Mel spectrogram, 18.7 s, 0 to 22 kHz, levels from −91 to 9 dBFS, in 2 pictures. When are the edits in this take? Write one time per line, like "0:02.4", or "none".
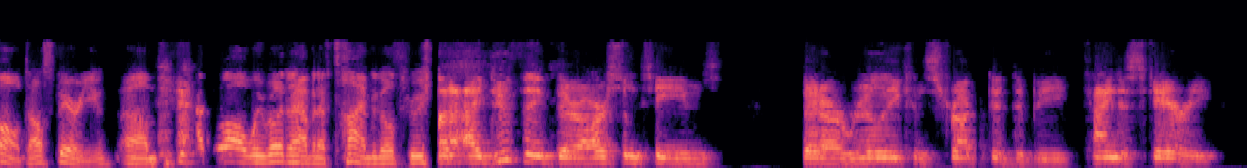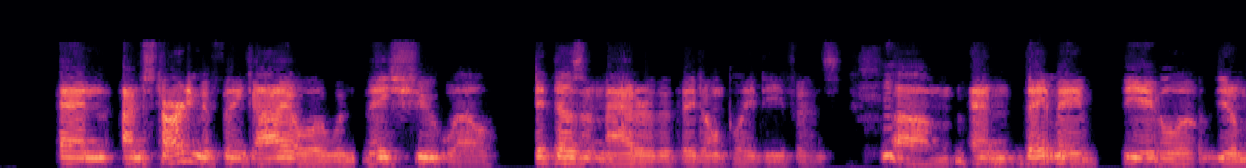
0:03.2

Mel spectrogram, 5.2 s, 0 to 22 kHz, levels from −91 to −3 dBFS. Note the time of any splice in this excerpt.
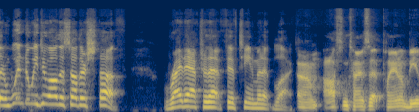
0:03.7

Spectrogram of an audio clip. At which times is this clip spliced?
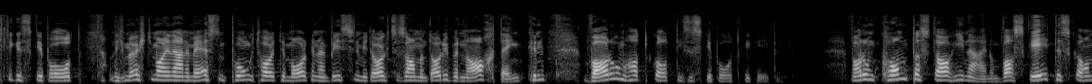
none

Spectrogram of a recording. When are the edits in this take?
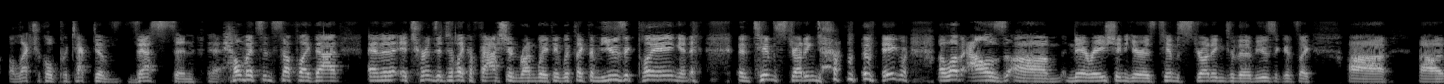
0:02.0

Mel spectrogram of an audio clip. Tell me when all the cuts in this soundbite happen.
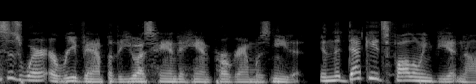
none

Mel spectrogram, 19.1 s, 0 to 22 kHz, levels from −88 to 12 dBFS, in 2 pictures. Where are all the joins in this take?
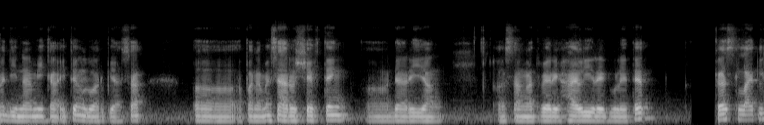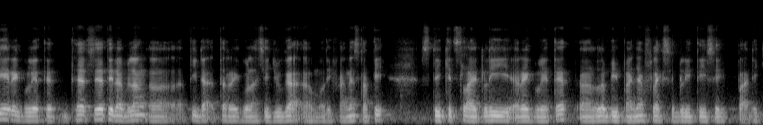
none

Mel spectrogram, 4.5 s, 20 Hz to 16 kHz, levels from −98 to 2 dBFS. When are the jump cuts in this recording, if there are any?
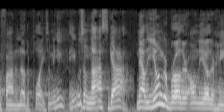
0:02.7

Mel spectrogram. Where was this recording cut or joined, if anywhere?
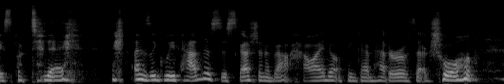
0:01.2

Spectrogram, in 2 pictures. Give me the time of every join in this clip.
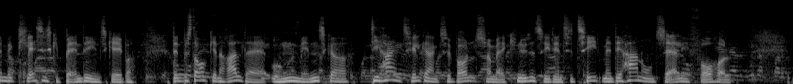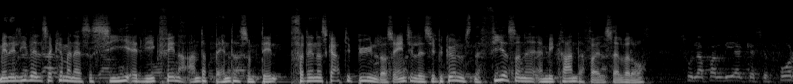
none

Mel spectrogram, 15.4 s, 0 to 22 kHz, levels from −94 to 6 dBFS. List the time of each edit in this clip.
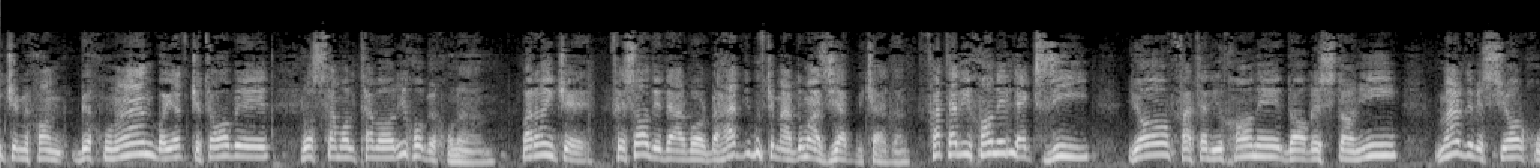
0:09.2

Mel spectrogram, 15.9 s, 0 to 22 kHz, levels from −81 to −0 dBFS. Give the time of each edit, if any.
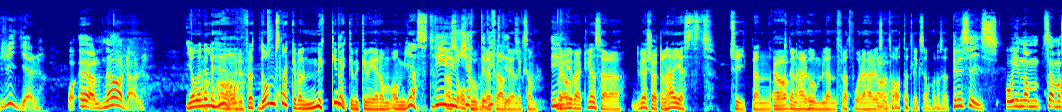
none

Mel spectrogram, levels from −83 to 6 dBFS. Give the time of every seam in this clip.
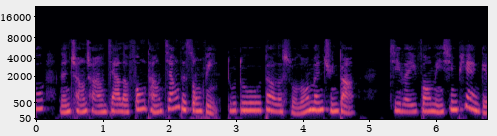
0:02.8

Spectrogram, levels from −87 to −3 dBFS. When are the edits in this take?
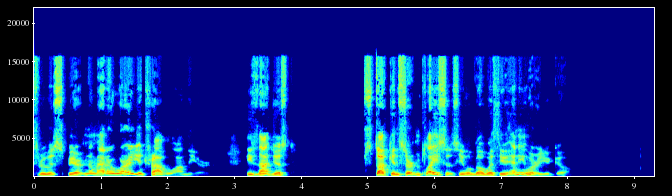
none

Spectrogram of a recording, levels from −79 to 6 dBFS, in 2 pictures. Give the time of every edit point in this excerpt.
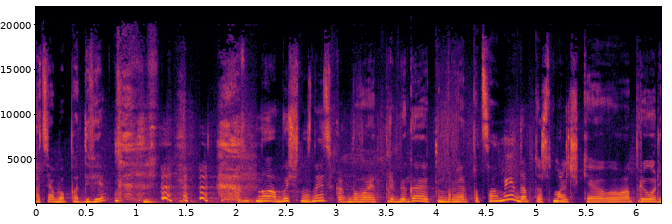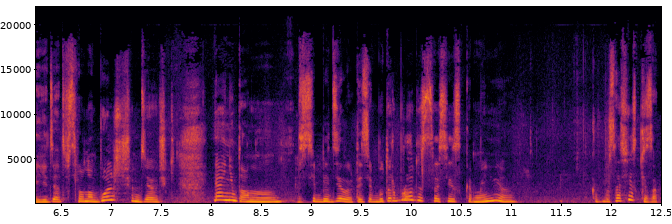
0:08.3

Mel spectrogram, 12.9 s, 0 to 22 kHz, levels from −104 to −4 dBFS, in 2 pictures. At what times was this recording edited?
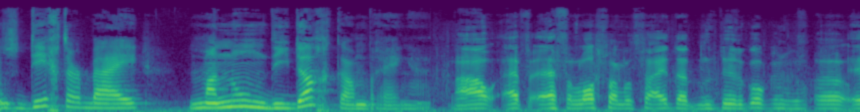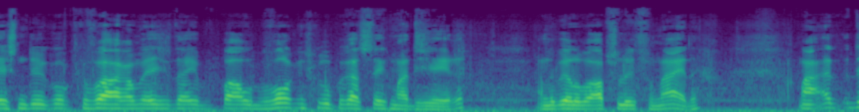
0:06.4

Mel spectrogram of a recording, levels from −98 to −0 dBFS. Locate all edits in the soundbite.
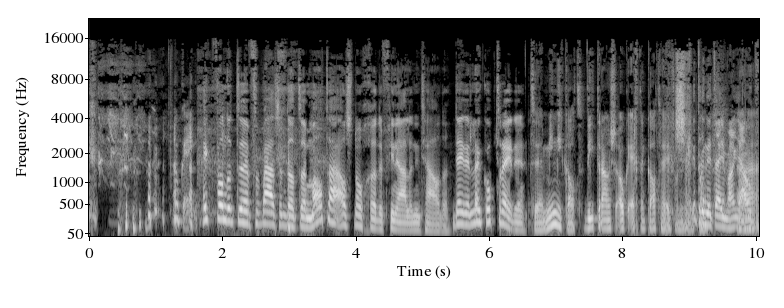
0:06.5
0:08.8

